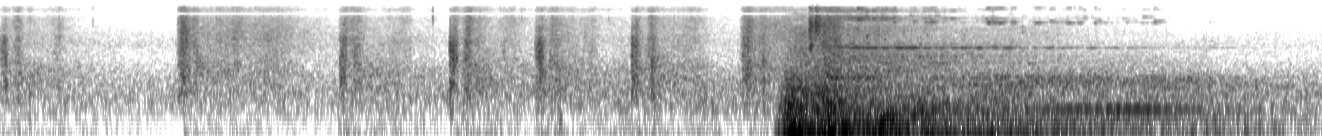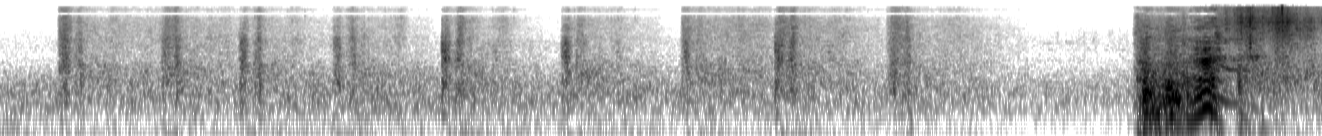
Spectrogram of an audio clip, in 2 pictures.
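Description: Footsteps swish and thud through grass.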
